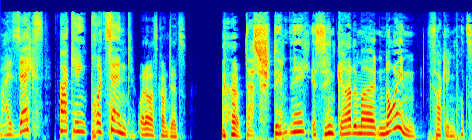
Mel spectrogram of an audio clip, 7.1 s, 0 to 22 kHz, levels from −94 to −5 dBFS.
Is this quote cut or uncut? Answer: uncut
